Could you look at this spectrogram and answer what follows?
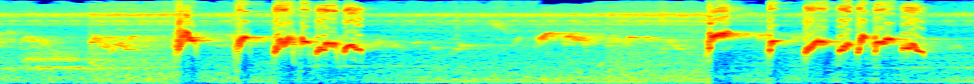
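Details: Red-whiskered bulbul used as a trapping decoy gives loud, sweet whistled phrases of rapid bouncing notes, twice over, with a gentle quieter warble in the gap.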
